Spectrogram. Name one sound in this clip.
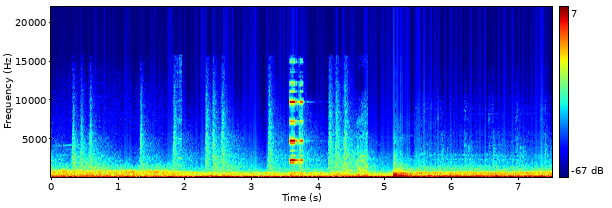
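Blasts and impacts crack sharply through the battle.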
